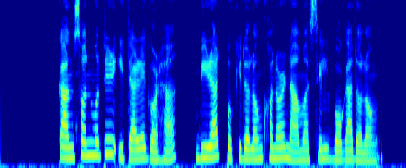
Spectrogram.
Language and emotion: Assamese, neutral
